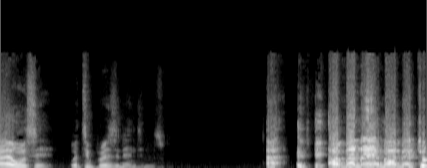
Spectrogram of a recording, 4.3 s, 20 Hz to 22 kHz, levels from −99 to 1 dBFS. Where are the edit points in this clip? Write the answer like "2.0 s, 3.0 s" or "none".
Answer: none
